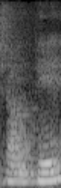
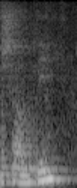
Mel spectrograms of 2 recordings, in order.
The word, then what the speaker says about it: Shante: One is that, first, my name is Shante, it's not Shanti. ABS Shante is my name.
